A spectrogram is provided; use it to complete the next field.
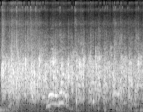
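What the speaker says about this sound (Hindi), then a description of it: "एक बार ताली बजाओ इसके लिए।" A seminar audience in Faridabad claps for housewives, making a continuous, dense burst of applause that fills the whole moment. A voice briefly rises over the clapping.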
